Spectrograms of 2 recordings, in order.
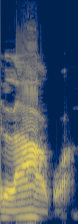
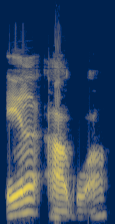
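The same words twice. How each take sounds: First: "la agua" with the two a vowels colliding, a bit louder; strained la agua. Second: "el agua" with the l gliding into agua; smooth el agua. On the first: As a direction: push "la agua" so the a sounds clash. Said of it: "it puts a strain on your voice". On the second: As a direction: let "el agua" flow easily through the l. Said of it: "we use el agua". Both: Shown as a demonstration.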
